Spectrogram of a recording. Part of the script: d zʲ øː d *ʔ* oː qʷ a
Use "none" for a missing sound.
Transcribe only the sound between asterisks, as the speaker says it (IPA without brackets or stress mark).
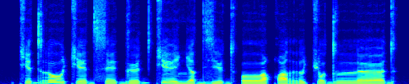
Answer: ʔ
